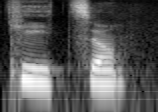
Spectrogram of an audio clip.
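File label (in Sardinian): "chitzo", female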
